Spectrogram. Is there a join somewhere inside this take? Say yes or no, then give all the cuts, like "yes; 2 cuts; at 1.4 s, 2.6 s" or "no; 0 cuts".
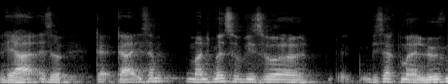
no; 0 cuts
